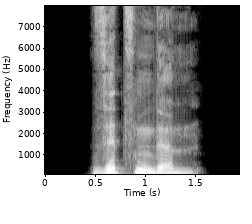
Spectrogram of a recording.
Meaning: strong dative masculine/neuter singular of sitzend
- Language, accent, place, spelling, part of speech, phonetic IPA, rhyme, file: German, Germany, Berlin, sitzendem, adjective, [ˈzɪt͡sn̩dəm], -ɪt͡sn̩dəm, De-sitzendem.ogg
